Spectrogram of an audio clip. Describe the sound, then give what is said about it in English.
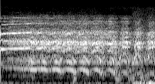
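A loud horse neigh sound effect with a high, quavering whinny that descends in pitch, ending in a brief snort. No speech, just the single call. “I just pressed a random sound effect. That I'm hung like a horse?”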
